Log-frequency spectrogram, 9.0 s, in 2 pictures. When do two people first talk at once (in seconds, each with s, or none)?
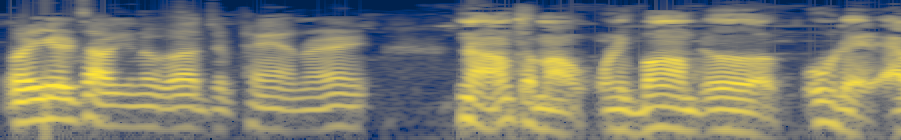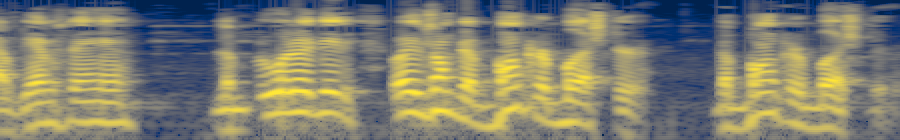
none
